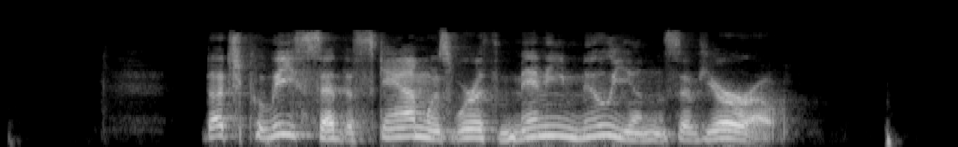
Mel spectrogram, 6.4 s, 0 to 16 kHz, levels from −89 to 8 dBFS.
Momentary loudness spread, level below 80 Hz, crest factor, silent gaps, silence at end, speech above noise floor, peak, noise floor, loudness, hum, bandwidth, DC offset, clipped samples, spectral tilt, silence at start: 7 LU; -54 dBFS; 18 dB; none; 0.45 s; 72 dB; -2 dBFS; -90 dBFS; -18 LUFS; none; 8 kHz; under 0.1%; under 0.1%; -6 dB/octave; 1.4 s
